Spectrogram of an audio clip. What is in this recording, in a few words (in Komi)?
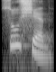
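"сусед", Komi, female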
